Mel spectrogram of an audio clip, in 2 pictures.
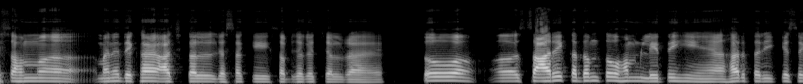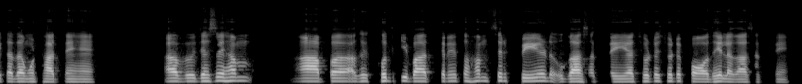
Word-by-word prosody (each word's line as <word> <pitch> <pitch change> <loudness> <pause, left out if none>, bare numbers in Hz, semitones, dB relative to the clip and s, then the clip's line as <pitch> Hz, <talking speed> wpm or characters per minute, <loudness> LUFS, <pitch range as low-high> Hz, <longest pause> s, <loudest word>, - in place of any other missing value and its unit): सम 145 -1 +1 0.8
मैंने 150 +3 0
देखा 155 +1 +3
है 155 - +7
आजकल 140 0 +2
जैसा 125 +1 -3
कि 130 -1 -6
सब 125 -2 -3
जगह 125 0 -3
चल 125 -1 -4
रहा 115 -1 0
है, 110 +1 -8 0.4
तो 180 0 +4
अ, 155 -2 0
सारे 160 +3 +7
कदम 175 +1 +1
तो 180 -1 +3
हम 165 0 -1
लेते 150 +2 0
ही 150 -2 -4
हैं, 130 -1 -1
हर 150 +1 +4
तरीके 145 0 -3
से 150 +2 -5
कदम 135 -1 +1
उठाते 130 -1 -2
हैं। 125 -2 -5 0.8
अब 145 0 +1
जैसे 155 +3 0
हम 170 0 -1 0.6
आप 145 +1 +3
अगर 145 0 +1
खुद 165 -1 0
की 170 - -2
बात 145 -1 +2
करें 155 0 -4
तो 155 +1 -6
हम 165 +2 -4
सिर्फ़ 170 -2 -4
पेड़ 155 +1 +1
उगा 135 -1 +2
सकते 135 0 -9
हैं 130 - -2
या 130 0 +1
छोटे-छोटे 150 +3 -4
पौधे 130 0 +1
लगा 120 -3 -1
सकते 120 0 -19
हैं, 110 - -14
145 Hz, 185 wpm, -22 LUFS, 130-155 Hz, 0.8 s, है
